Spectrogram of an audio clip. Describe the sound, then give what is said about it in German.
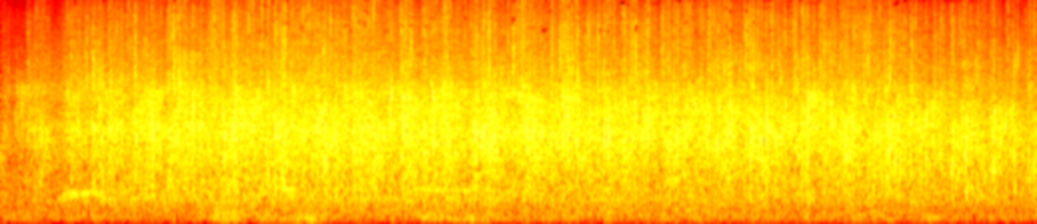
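Sustained audience applause, a dense steady patter of many hands clapping at an even loudness for several seconds, with no talking over it. “Ich bitte um einen Applaus”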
